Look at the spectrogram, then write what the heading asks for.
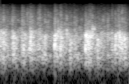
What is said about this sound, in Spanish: So we can give the Lord a strong hand clap.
